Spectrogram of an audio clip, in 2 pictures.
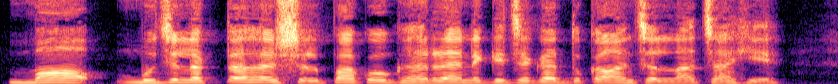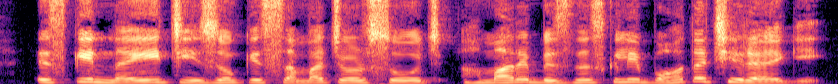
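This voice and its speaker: Woman voicing a gentle young husband. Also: medium pitch, fairly even intonation, moderate pace, no room sound, close to an everyday voice. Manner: gentle, reasoning. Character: kind young husband and son, supportive.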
